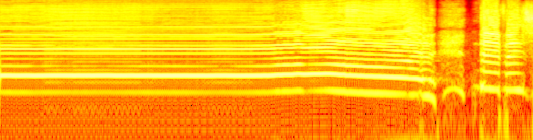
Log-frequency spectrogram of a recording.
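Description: A radio football commentator's long held goal cry: one loud, steady, sustained note that lifts slightly and then falls away about three seconds in, giving way to excited speech.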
